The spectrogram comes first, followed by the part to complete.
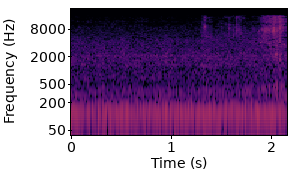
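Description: A steady low hum with faint room noise, and a soft sip of soup from a spoon near the end.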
